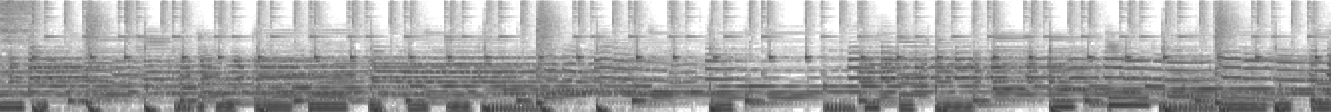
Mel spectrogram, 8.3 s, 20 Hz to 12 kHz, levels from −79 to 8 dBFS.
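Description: Nothing in the audio sounds wrong at any point, so there's no fault here to walk through.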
